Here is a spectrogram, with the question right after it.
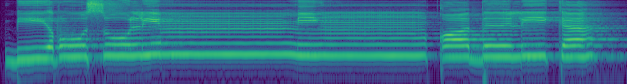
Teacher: Ada hukum ikhfa hakiki dengan tingkatan dengung ab'ad, ikhfa ab'ad, sebab ada nun sukun yang menghadapi huruf qaf. Cara bacanya bunyi nun disamarkan ke qaf disertai bunyi dengungan.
